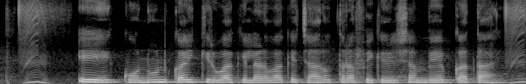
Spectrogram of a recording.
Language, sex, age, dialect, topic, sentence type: Magahi, male, 18-24, Western, agriculture, statement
